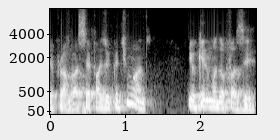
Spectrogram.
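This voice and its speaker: A man speaks at a very fast pace. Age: 60s. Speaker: lay preacher. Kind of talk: religious monologue. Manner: emphatic.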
